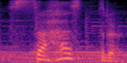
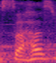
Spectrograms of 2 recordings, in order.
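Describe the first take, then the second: First: A 't' sound comes before the 'r'. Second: The 's' goes straight into the 'r'. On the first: The speaker calls it wrong. "सहस्त्र इस रूप में न केवल लिखने की ही बल्कि बोलने की भी प्रवृत्ति या कुप्रवृत्ति" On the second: The speaker calls it right. "सहस्र इस रूप में ही सर्वथा शुद्ध है"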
